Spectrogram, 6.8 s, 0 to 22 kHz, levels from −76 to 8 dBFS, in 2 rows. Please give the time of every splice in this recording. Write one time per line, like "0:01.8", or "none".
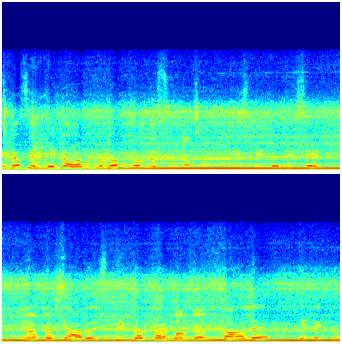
none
